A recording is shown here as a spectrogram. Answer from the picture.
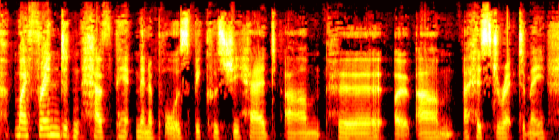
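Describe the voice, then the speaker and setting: Recorded dry and close with no echo, a woman with a New Zealand accent speaks at a very deep, low pitch. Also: ordinary pitch variation, moderate pace. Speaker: menopause speaker and personal trainer. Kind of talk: podcast interview.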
